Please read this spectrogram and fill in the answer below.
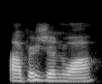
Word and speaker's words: Auberjonois: I was hoping it was going to be Odo or somebody who was because Renee Auberjonois. Can you correct me on the pronunciation, wife? Auberjonois.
